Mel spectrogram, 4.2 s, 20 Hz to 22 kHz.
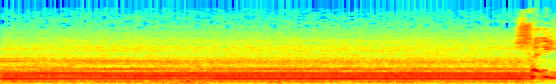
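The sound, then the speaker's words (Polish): A car's 3-litre V6 engine drones loudly and steadily as the car accelerates in reverse gear during a second speed test run, its tone holding a strained, whining pitch throughout, with a brief higher rasp near the end. “jest to silnik 3-litrowy V6, to była pierwsza próba, a teraz robimy drugą próbę na biegu wstecznym, robię manewr cofania”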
